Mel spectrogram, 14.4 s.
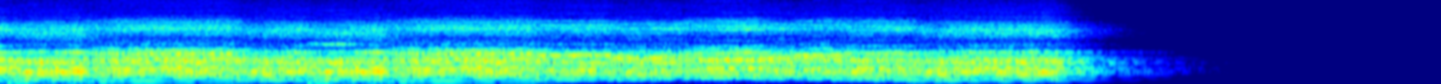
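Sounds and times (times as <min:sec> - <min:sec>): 
funeral dirge played tutti: 0:00.0 - 0:11.0.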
